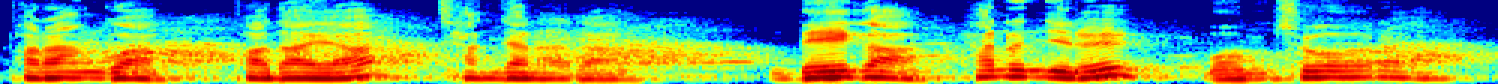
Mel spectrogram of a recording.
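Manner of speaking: slow, measured recitation; call-and-response reading; slow group recitation. Shown as a demonstration. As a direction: lead the congregation, slowly. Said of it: "함께 해보세요. 시작".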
